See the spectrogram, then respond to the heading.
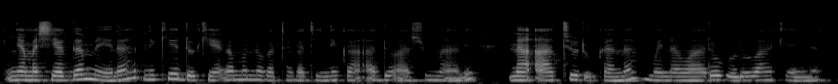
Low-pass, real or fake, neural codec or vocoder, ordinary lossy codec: none; real; none; none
